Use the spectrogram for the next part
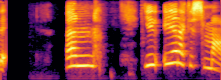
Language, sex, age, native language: Icelandic, female, 8, Icelandic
